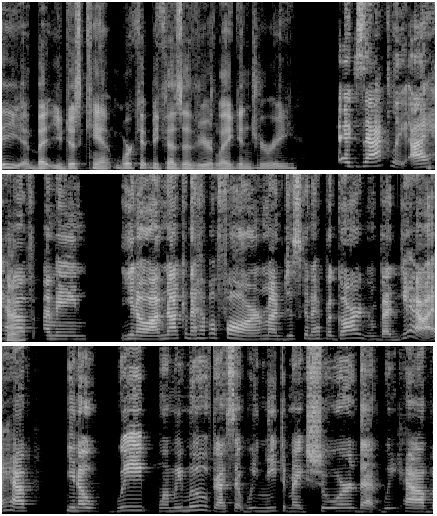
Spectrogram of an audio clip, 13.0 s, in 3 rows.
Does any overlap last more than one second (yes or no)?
no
